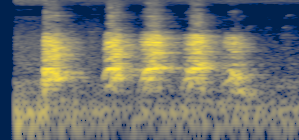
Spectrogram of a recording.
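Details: Four-month-old Belgian Malinois at feeding time giving four loud, sharp barks about half a second apart, followed by a fainter fifth, with a voice afterwards.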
